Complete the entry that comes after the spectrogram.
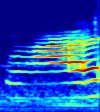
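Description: A single black cat gives one short, clear, rising meow close by, loud and alone.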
